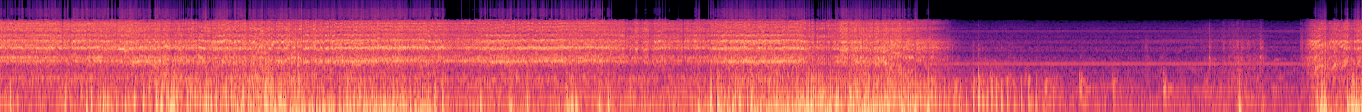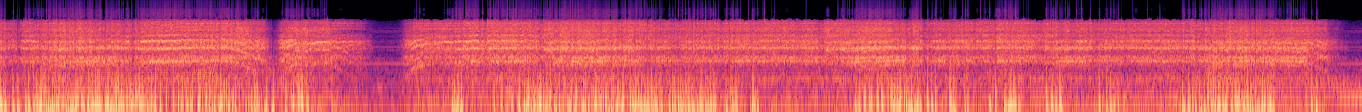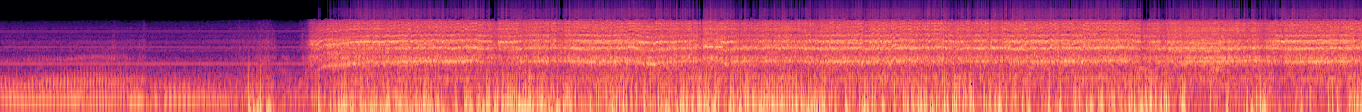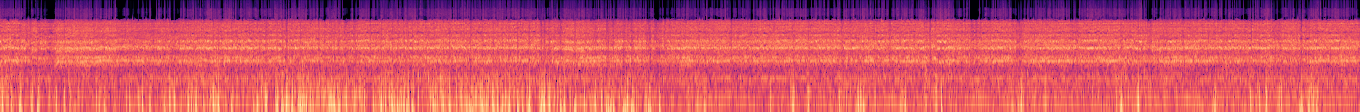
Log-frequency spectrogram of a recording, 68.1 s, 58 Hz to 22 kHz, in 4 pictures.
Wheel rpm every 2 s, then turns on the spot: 230, 220, 220, 230, 220, 130, 0, 0, 150, 220, 80, 180, 230, 230, 230, 230, 180, 0, 10, 170, 220, 220, 220, 220, 220, 220, 230, 230, 230, 230, 230, 230, 230, 230.
none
